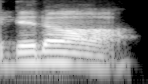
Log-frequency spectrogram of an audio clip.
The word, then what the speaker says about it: dit: Stephen, when you say dit, you generally don't pronounce the T. You say did-ah, did-ah-dit, did-ah-da, something like that.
